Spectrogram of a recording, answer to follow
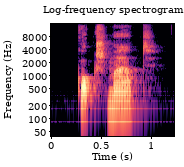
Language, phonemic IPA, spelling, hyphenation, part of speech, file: Dutch, /ˈkɔks.maːt/, koksmaat, koks‧maat, noun, Nl-koksmaat.ogg
- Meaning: A cook's mate, a kitchenhand aboard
